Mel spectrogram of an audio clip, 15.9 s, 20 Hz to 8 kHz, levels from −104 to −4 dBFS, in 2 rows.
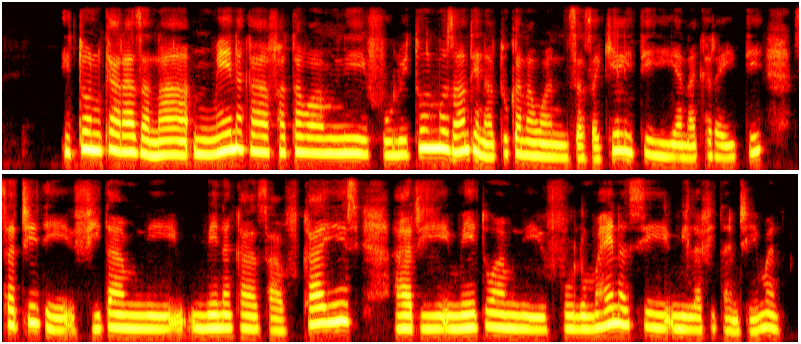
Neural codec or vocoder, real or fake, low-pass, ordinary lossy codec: none; real; 7.2 kHz; AAC, 48 kbps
